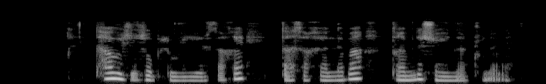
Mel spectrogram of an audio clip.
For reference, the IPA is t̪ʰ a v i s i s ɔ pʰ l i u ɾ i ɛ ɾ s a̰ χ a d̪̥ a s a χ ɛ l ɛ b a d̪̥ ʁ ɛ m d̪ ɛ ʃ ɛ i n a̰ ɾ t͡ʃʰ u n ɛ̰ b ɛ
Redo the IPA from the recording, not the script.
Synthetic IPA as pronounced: t̪ʰ a v i s i s ɔ pʰ l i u ɾ i ɛ ɾ s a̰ χ ɛ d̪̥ a s a χ ɛ l ɛ b a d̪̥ ʁ ɛ m d̪ ɛ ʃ ɛ i n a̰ ɾ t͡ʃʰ u n ɛ̰ b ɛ

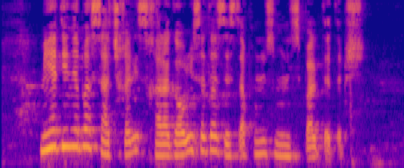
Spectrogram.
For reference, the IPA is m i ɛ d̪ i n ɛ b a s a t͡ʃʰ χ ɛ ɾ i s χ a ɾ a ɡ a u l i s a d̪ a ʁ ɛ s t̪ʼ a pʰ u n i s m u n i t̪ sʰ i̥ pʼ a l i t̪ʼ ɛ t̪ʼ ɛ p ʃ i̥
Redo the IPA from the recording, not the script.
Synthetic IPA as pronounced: m i ɛ d̪ i n ɛ b a s a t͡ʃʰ χ ɛ ɾ i s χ a ɾ a ɡ a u l i s a d̪ a z ɛ s t̪ʼ a pʰ u n i s m u n i t̪ sʰ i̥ pʼ a l i t̪ʼ ɛ t̪ʼ ɛ p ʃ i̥

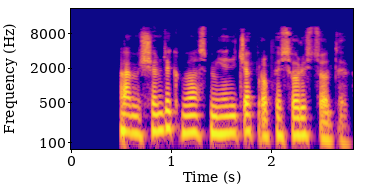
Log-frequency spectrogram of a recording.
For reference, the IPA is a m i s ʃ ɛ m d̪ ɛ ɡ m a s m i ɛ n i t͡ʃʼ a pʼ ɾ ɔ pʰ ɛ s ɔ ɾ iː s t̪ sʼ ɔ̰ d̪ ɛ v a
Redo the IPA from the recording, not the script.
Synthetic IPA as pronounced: a m i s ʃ ɛ m d̪ ɛ ɡ m a s m i ɛ n i t͡ʃʼ a pʼ ɾ ɔ pʰ ɛ s ɔ ɾ i s t̪ sʼ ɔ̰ d̪ ɛ b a

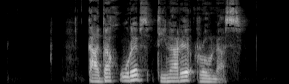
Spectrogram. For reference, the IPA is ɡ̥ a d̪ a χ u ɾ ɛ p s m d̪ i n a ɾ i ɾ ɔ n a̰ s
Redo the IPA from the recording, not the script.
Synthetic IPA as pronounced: ɡ̥ a d̪ a χ u ɾ ɛ p s m d̪ i n a ɾ ɛ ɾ ɔ n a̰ s

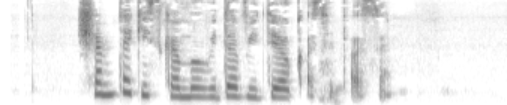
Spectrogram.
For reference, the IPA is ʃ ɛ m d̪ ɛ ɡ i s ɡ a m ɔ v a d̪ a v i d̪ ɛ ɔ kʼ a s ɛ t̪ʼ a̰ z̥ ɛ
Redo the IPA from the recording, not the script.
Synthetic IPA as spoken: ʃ ɛ m d̪ ɛ ɡ i s ɡ a m ɔ v i d̪ a v i d̪ ɛ ɔ kʼ a s ɛ t̪ʼ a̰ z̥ ɛ

